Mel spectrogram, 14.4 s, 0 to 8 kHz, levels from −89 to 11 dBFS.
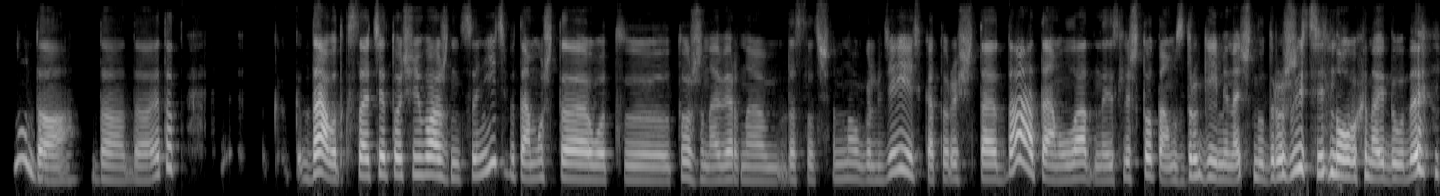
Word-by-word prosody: Ну 410 -5 -4
да, 170 -2 0
да, 175 -3 -5
да, 170 +1 -7
этот 315 - -4
э - - -42 0.9
к 460 - -16
Да, 260 -3 +8
вот, 185 - 0
кстати, 220 +1 0
это 235 0 +1
очень 230 +1 -3
важно- 215 -5 +3
ценить. 255 - -4
Потому 200 -2 -3
что 190 -2 +2
вот, 175 0 -3
э, 170 -1 -5
тоже, 190 -3 -6
наверно, 170 0 -5
м, 165 0 -14
достаточно 175 0 -10
много 185 -1 -8
людей 255 - -3
есть, 235 - -3
которые 185 +1 -5
считают: 185 -1 -1
"Да, - - +6
там, 175 -4 0
ладно, 175 -1 0
если 175 +3 -7
что, 210 +3 -1
там 170 +1 -3
с 160 - -8
другими 210 -4 0
начну 185 +2 -4
дружить 240 +10 +1
и 245 - +3
новых 225 -4 +5
найду, 185 -3 0
да". 250 +8 +7
190 Hz, 170 wpm, -24 LUFS, 175-225 Hz, 0.9 s, Да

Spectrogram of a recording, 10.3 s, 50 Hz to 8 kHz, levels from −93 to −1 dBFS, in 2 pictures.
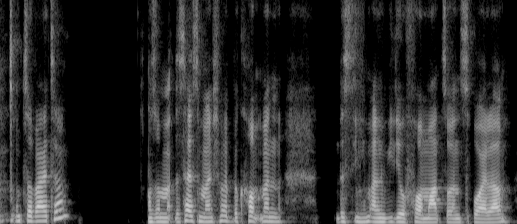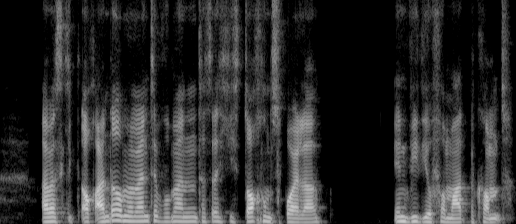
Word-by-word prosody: und 175 - -4
so 175 - +2
weiter. 245 - +3 0.8
Also 145 +1 -1
ma 145 - +1
das 140 - -4
heißt, 175 -2 +3
manchmal 155 +4 -1
bekommt 160 +3 -1
man 155 -2 -2 0.5
das 150 0 -4
nicht 145 -1 -3
mal 145 -2 +1
im 140 - -1
Videoformat, 135 -2 +1
so 130 - -2
'n 130 0 -2
Spoiler. 130 0 +2 0.4
Aber 150 +2 +4
es 155 0 -4
gibt - - -16
auch 150 - +3
andere 185 +4 +5
Momente, 170 0 +1
wo 150 - -7
man 155 -1 -2
tatsächlich 150 -1 -8
doch 155 +2 +3
'n 155 - -1
Spoiler 130 -1 +1 0.7
in 160 -2 -1
Videoformat 140 -3 0
bekommt. 130 +1 -2
150 Hz, 190 wpm, -26 LUFS, 135-160 Hz, 0.8 s, andere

